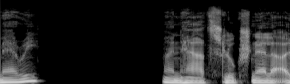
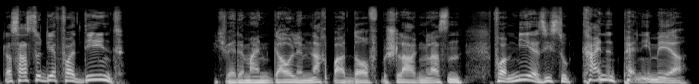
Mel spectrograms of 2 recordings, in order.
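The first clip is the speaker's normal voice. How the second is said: scolding; 8 semitones higher than usual. Acted. Smitherson scolds the drunk Jack, angrily. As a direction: berate the drunk, voice pitched high. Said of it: "schimpfte Smitherson".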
